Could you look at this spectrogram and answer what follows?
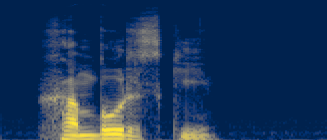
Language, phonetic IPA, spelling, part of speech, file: Polish, [xãmˈbursʲci], hamburski, adjective, Pl-hamburski.ogg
